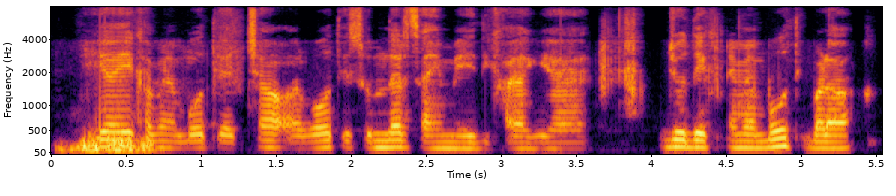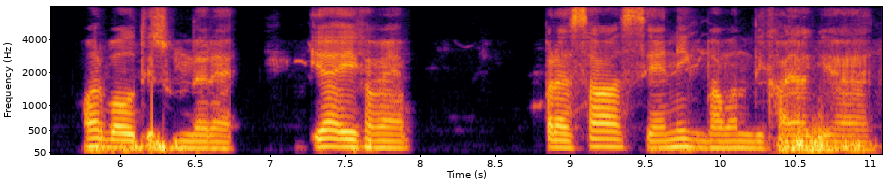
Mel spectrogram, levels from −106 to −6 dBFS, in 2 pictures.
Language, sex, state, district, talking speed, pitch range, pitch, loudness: Hindi, male, Bihar, Jahanabad, 190 wpm, 130-150 Hz, 140 Hz, -18 LUFS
